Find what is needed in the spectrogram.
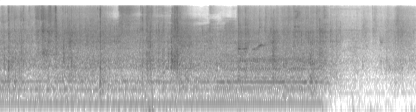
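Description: Electric garage door opener raising a sectional overhead door: a steady motor hum with the rattle of the door panels running along their tracks, which stops about six and a half seconds in as the door reaches the top.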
